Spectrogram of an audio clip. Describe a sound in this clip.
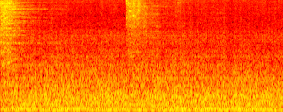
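Train wheels clack over a rail switch.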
